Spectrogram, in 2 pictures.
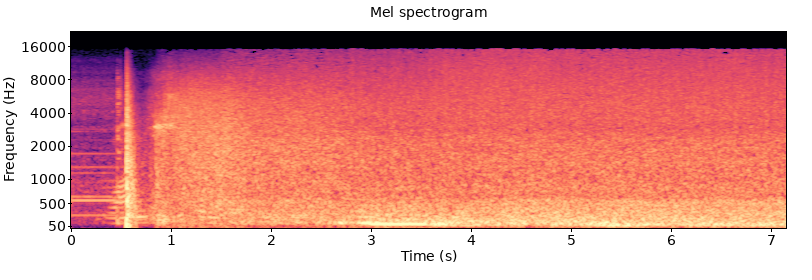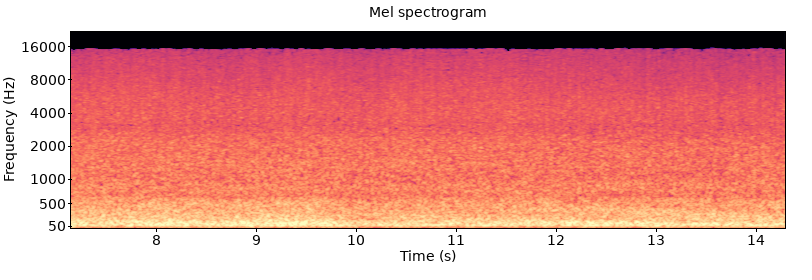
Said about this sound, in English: Mission control has confirmed New Shepard has cleared the tower and is on its way to space. We can hear it here from the desk.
